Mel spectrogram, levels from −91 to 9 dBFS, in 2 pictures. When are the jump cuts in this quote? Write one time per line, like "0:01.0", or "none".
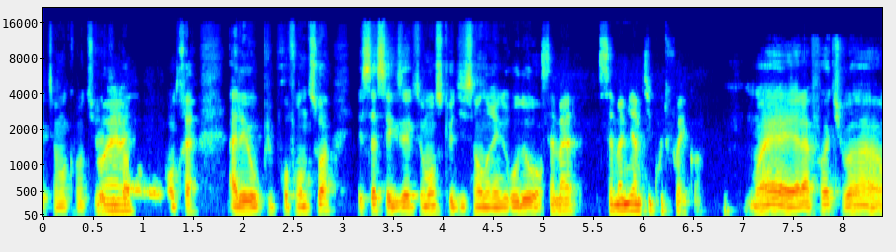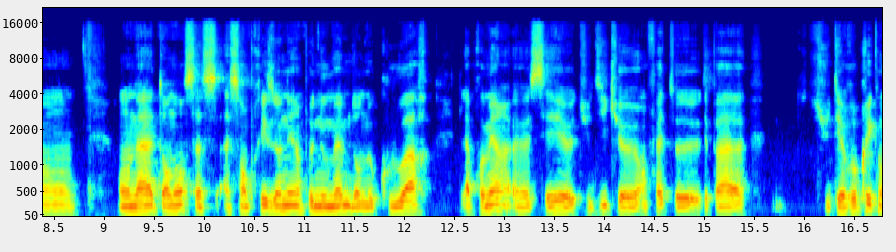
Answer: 0:05.0
0:12.4
0:15.0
